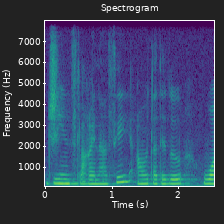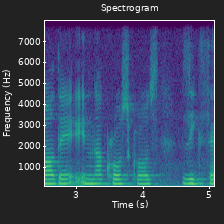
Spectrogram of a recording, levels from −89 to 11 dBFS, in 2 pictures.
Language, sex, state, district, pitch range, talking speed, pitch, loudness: Nagamese, female, Nagaland, Dimapur, 205-215 Hz, 155 wpm, 210 Hz, -18 LUFS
